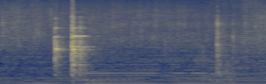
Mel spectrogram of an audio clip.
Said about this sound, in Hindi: इसको भून लेंगे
